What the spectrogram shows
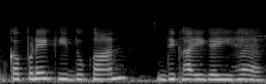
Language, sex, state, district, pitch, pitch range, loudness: Hindi, female, Uttar Pradesh, Varanasi, 230 Hz, 225-245 Hz, -25 LUFS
